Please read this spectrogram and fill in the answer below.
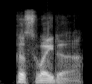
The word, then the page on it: persuader: British English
